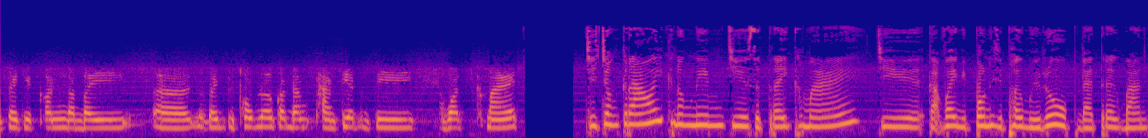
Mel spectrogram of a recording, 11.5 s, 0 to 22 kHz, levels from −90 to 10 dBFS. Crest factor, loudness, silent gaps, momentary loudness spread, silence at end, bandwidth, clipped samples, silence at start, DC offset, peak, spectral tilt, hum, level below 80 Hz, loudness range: 16 dB; -22 LUFS; 5.25-5.73 s; 7 LU; 0 s; 11.5 kHz; under 0.1%; 0 s; under 0.1%; -4 dBFS; -6 dB/octave; none; -48 dBFS; 3 LU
